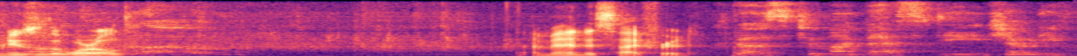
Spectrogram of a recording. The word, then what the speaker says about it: Seyfried: Amanda Seyfried, not Siegfried, pardon me. I don't know how to pronounce her name, but she's from News of the World. Amanda Seyfried.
